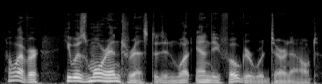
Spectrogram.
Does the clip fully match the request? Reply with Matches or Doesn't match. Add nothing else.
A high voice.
Doesn't match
